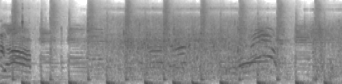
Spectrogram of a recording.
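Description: River water splashes and sloshes in repeated bursts as people play in a river, with excited voices and shouts calling out over the lively splashing.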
